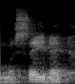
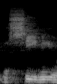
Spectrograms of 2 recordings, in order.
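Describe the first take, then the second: First: Messene as "meh-SAY-nay"; classical pronunciation. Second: Messene as "meh-SEE-nee"; anglicised pronunciation. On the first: Lecturer giving the city's other name, classical pronunciation. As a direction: say Messene with two "ay" sounds. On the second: Lecturer giving the city's name, anglicised pronunciation. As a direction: say Messene with two "ee" sounds. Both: Shown as a demonstration. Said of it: "My pronunciation will vary".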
